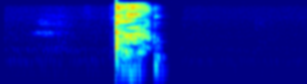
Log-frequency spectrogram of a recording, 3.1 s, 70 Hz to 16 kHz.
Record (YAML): cough_length: 3.1 s
cough_amplitude: 32767
cough_signal_mean_std_ratio: 0.25
survey_phase: beta (2021-08-13 to 2022-03-07)
age: 18-44
gender: Female
wearing_mask: 'No'
symptom_none: true
smoker_status: Never smoked
respiratory_condition_asthma: false
respiratory_condition_other: false
recruitment_source: REACT
submission_delay: 1 day
covid_test_result: Negative
covid_test_method: RT-qPCR
influenza_a_test_result: Negative
influenza_b_test_result: Negative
